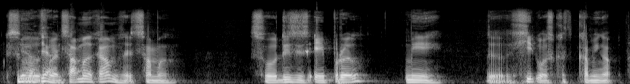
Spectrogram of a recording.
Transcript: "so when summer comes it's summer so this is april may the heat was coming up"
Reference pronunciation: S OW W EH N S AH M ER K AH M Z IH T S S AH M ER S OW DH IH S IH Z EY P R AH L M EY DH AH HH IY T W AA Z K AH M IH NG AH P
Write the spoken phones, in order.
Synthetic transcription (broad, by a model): S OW W EH N S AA M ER K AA M S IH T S S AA M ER S OW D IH S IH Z EY P R AH L M EY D AH HH IY T W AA S K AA M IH NG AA P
